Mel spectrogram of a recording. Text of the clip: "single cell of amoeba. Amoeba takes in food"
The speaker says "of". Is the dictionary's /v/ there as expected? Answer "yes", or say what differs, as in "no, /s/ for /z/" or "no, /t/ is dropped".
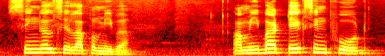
no, /p/ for /v/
